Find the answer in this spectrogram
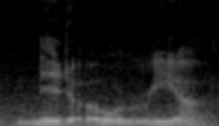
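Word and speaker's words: Midoriya: Isizuku Midoria.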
